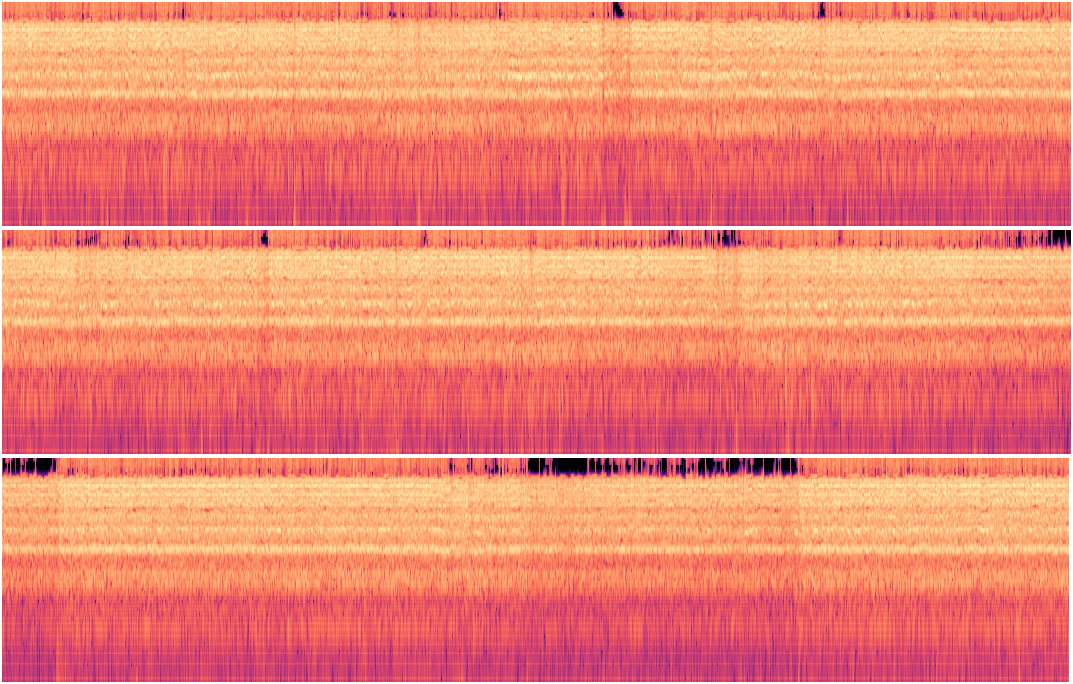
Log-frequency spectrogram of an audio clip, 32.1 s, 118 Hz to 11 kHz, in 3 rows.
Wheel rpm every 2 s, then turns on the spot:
240, 230, 230, 230, 230, 230, 240, 230, 230, 230, 230, 230, 230, 230, 240, 230.
none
